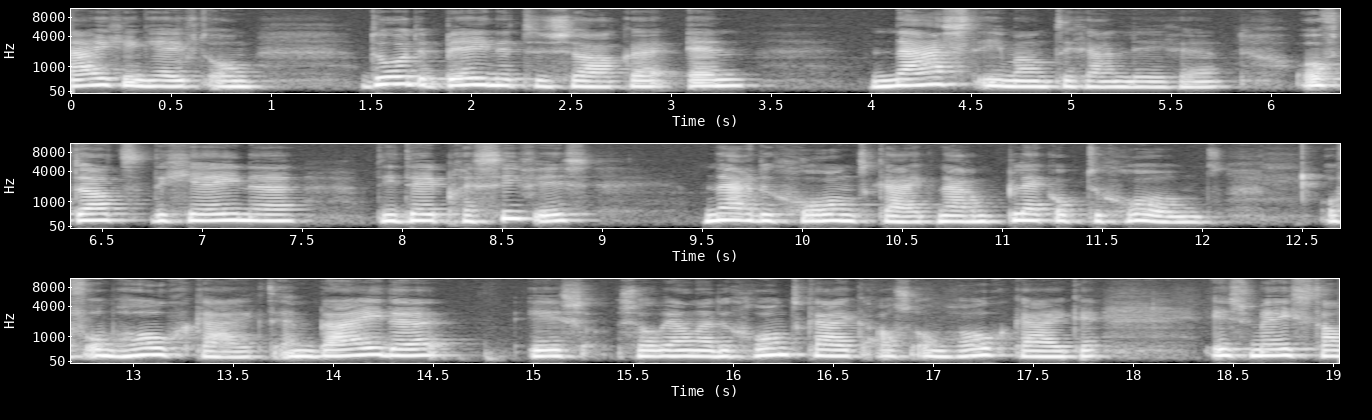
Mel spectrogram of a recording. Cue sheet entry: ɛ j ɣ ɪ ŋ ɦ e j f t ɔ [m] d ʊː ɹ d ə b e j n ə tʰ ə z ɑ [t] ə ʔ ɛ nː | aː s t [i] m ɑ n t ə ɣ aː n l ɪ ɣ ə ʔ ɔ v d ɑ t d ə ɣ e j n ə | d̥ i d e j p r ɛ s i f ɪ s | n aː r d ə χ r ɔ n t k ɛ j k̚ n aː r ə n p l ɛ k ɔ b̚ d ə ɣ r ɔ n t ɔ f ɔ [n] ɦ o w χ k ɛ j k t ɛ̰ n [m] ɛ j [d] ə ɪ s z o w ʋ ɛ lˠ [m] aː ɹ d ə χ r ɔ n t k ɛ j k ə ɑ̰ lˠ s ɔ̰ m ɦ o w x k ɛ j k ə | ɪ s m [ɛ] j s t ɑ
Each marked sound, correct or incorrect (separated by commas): correct, incorrect, correct, incorrect, incorrect, correct, incorrect, incorrect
